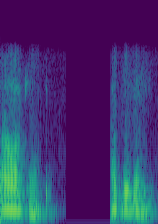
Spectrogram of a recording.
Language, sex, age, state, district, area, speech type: Malayalam, male, 30-45, Kerala, Malappuram, rural, conversation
